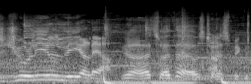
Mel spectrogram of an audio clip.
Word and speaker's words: Giulia: They just spell it Italian-like, so it's Giulia.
